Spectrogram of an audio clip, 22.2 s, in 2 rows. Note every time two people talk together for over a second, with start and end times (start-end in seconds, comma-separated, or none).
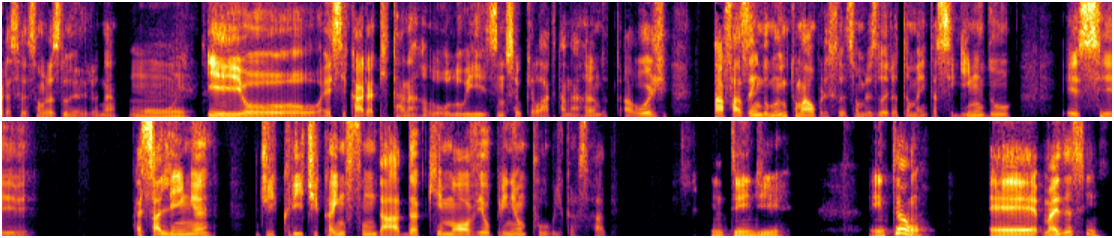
none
